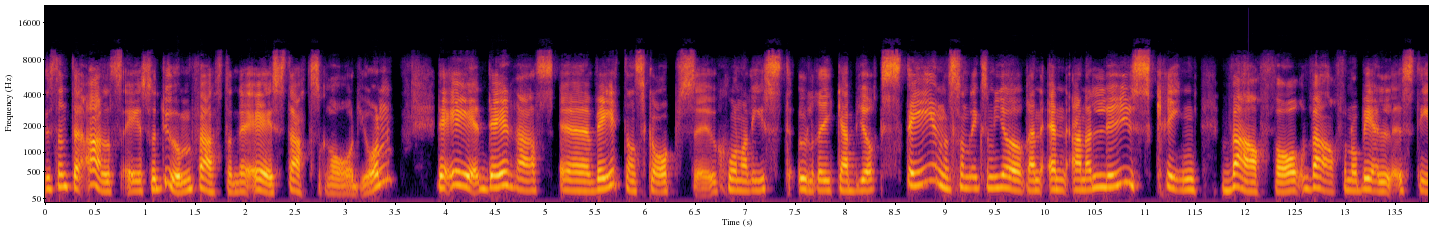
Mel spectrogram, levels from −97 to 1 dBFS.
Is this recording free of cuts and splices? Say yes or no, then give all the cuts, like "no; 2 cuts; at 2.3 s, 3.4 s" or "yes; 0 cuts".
no; 2 cuts; at 3.9 s, 11.7 s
